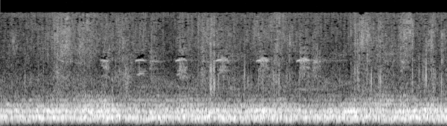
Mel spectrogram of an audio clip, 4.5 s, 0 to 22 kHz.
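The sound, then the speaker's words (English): A jet aircraft roars overhead in a steady, loud, low rumble that holds without letup, with faint bird chirps flickering high above it. “It's another flipping jet. Probably on its way to COP26.”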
